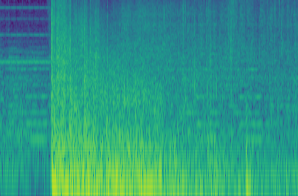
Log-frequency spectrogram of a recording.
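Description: A grenade explodes in a multiplayer video game match, a sudden loud boom that cuts in abruptly after a brief lull and then rumbles and decays over a couple of seconds, with a smaller pop near the end.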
